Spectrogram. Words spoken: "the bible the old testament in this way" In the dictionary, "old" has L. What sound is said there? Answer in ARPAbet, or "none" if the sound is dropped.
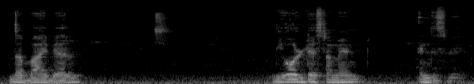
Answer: L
